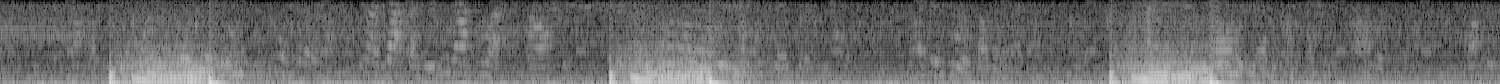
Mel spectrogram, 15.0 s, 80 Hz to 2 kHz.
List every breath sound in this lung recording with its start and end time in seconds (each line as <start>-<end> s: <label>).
0.95-2.20 s: inhalation
0.95-2.20 s: wheeze
6.00-7.26 s: inhalation
6.00-7.26 s: wheeze
11.13-12.31 s: inhalation
11.13-12.31 s: wheeze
